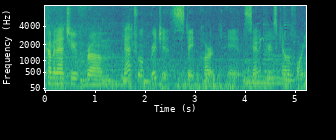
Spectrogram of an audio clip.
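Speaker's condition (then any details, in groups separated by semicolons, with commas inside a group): No condition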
